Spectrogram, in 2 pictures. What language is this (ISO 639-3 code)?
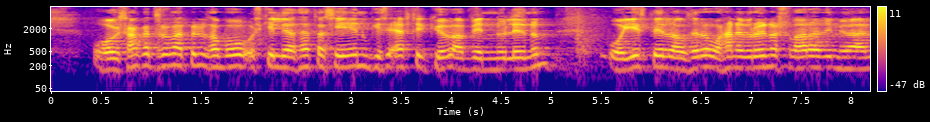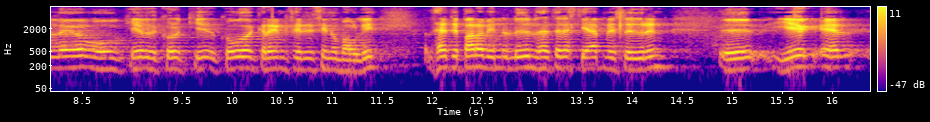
isl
